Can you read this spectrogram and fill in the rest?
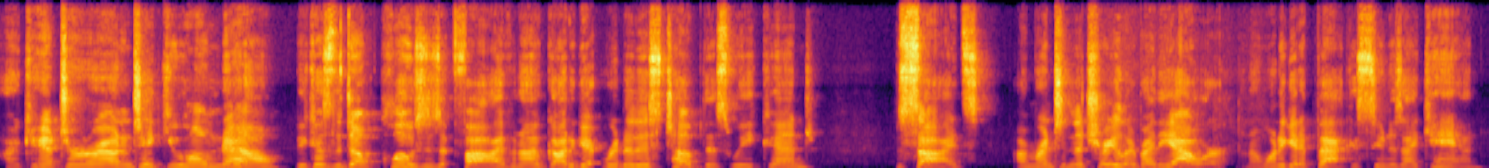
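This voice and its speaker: A woman voicing an impatient, practical grown man in a children's storybook, brisk and matter-of-fact. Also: mid-range voice, animated, pushed and bright.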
